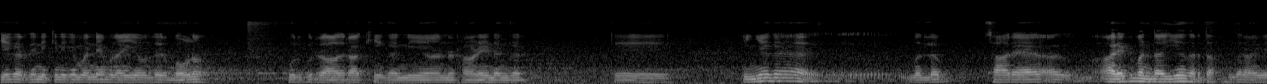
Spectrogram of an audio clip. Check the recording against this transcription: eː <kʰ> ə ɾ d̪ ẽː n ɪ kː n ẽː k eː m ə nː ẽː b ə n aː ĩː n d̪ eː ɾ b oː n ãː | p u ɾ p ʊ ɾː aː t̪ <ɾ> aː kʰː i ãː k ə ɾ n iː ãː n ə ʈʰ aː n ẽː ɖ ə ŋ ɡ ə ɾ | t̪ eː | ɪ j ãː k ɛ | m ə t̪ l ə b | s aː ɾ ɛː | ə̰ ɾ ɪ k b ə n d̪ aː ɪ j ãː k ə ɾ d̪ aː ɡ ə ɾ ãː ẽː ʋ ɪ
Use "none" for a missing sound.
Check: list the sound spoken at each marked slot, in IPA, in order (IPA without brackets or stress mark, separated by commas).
k, ɾ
